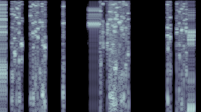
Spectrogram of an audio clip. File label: Enemy Glassy Common Appear; Enemy Ufoblock Common Appear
